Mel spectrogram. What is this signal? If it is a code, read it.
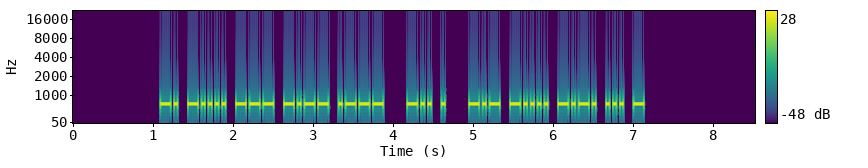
Morse code, heard as a keyed tone, about 28 wpm, 700 Hz. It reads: N6OYJ DE K6CST
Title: USA Callsign DE Callsign - 5 Characters - 28wpm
